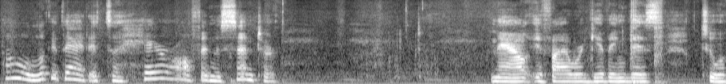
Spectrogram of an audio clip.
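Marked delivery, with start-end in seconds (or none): 0.1-2.8 higher, softer mock fussing; mock worried nitpicking, pitched up; imagined nitpicker. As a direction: lightly mimic someone spotting a tiny flaw. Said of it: "is not gonna be sitting there worrying about".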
